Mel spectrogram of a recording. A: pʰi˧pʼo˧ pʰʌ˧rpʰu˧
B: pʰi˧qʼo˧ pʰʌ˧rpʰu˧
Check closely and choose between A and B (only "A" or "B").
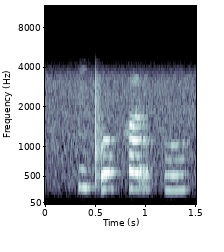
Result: A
